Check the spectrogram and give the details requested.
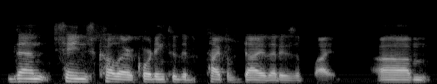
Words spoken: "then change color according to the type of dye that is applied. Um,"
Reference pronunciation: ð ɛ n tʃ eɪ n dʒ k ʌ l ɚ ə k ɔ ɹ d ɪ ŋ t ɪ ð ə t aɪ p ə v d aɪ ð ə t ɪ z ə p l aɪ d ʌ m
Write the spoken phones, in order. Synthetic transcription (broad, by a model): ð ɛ n tʃ eɪ n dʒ k ʌ l ɚ ə k ɔ ɹ d ɪ ŋ t ɪ ð ə t aɪ p ə v d aɪ ð ə t ɪ z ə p aɪ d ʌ m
